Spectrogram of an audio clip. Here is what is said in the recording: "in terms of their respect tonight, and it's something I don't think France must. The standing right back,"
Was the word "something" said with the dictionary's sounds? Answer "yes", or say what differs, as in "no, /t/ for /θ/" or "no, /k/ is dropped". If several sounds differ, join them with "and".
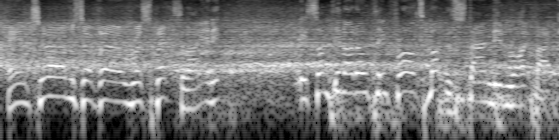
yes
